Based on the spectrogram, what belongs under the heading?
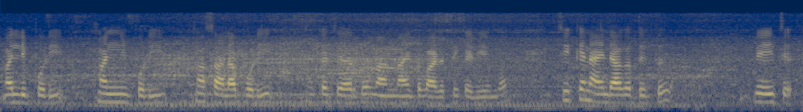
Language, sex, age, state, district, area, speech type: Malayalam, female, 60+, Kerala, Alappuzha, rural, spontaneous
